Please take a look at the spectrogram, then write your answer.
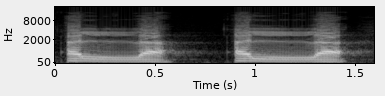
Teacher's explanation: Она же удваивается. Здесь фатха приобретает оттенок Я. Лам читается мягко, то есть Алла.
